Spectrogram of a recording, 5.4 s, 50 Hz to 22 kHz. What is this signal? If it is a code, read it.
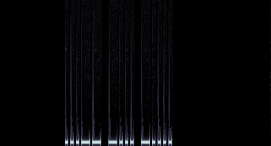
Morse code, heard as a keyed tone, about 26 wpm, 700 Hz. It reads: 3B6
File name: Speed-Racing - Three Letter-Number Combinations - 22wpm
